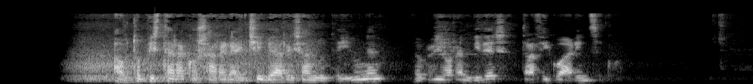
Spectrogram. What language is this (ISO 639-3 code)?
eus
